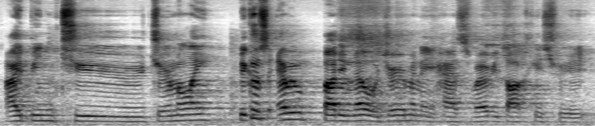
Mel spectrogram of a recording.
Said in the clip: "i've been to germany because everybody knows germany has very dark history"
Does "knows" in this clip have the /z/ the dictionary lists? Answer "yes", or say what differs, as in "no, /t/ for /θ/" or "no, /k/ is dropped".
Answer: no, /z/ is dropped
